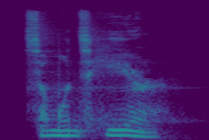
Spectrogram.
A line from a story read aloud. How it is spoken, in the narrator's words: G whispered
